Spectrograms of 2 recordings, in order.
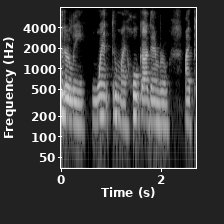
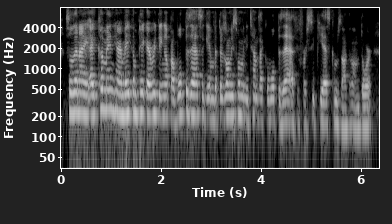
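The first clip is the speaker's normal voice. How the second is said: ordinary talk, nothing marked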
